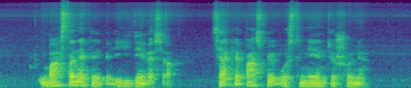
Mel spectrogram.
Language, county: Lithuanian, Kaunas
